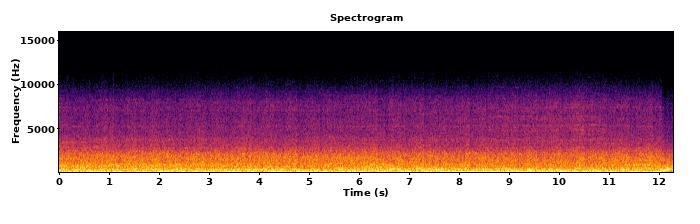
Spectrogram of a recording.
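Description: Football stadium crowd noise: a steady, loud din from the packed stands, with clapping.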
